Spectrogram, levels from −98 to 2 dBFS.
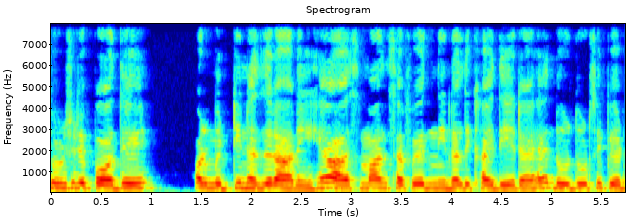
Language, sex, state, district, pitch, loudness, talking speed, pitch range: Hindi, female, Chhattisgarh, Sukma, 225 Hz, -15 LUFS, 220 wpm, 215-235 Hz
